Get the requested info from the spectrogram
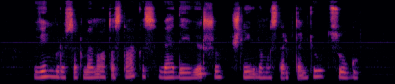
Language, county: Lithuanian, Vilnius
